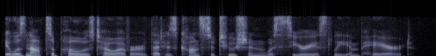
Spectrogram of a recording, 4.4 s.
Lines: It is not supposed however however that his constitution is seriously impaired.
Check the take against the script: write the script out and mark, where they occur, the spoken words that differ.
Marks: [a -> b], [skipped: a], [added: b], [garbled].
It [is -> was] not supposed however [skipped: however] that his constitution [is -> was] seriously impaired.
